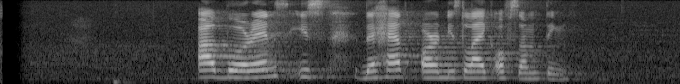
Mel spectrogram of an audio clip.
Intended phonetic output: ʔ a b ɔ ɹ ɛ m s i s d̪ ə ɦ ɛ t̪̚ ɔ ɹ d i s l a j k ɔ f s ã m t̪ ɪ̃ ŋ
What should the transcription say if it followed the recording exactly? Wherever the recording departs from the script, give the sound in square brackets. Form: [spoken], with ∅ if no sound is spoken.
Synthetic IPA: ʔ a b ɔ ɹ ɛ [n] s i s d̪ ə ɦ ɛ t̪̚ ɔ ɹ d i s l a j k ɔ f s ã m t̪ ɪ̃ ŋ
